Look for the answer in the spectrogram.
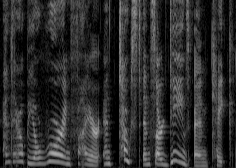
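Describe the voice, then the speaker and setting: A woman's voice: sits high, sing-song, slow pace, pitched above the performer's own voice, heavily acted. A woman voicing a polite, nervous male faun who speaks in courteous, old-fashioned phrases. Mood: coaxing.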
